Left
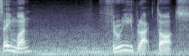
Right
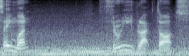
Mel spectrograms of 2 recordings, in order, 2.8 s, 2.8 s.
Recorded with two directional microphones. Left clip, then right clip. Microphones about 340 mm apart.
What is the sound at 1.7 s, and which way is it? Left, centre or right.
Speech, left.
